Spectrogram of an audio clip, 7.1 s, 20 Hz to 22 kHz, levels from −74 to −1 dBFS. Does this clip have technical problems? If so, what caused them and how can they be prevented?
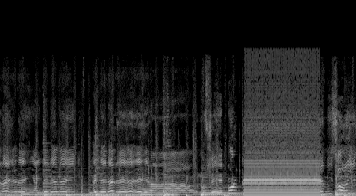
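Yes. A system hang loop from 4.89 to 6.41 s: the system froze while the audio hardware kept replaying one 20 ms buffer, producing a steady 50 Hz buzz. Preventing it requires fixing the driver or system stall and having the audio path mute or stop on underrun rather than recycling the buffer.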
